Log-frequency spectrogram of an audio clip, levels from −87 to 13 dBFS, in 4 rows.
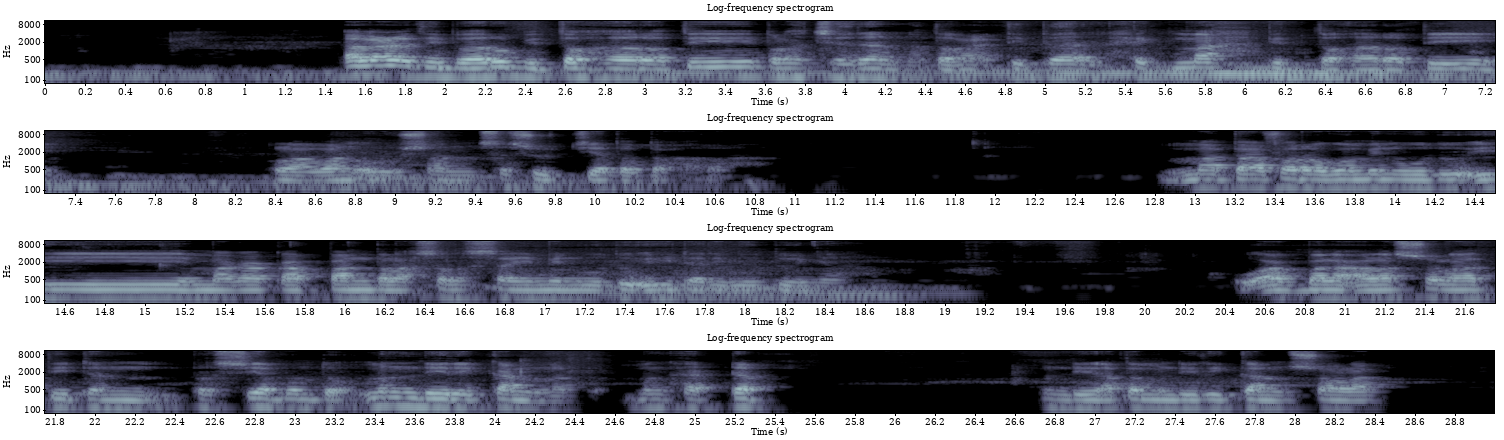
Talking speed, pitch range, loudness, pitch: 70 wpm, 115-155 Hz, -29 LUFS, 125 Hz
